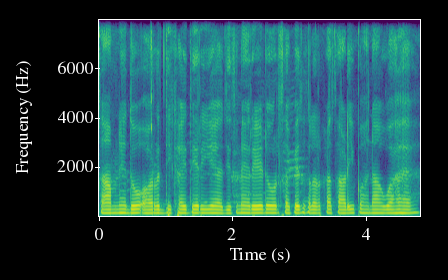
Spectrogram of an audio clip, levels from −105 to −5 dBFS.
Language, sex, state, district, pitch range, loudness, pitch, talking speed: Hindi, male, Jharkhand, Deoghar, 140-145 Hz, -16 LUFS, 140 Hz, 210 wpm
